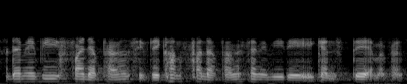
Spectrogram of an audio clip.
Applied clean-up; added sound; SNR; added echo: none; none; none; reverberation time 2.2 s.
